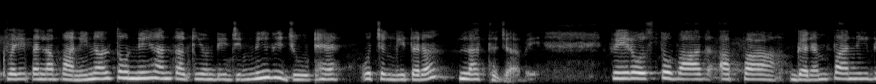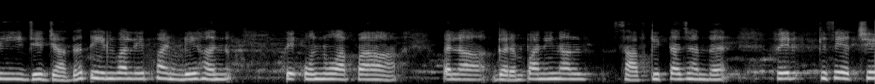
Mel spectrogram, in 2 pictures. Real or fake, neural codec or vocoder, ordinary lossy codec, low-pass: fake; codec, 16 kHz, 4 kbps, FreqCodec, smaller model; none; none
